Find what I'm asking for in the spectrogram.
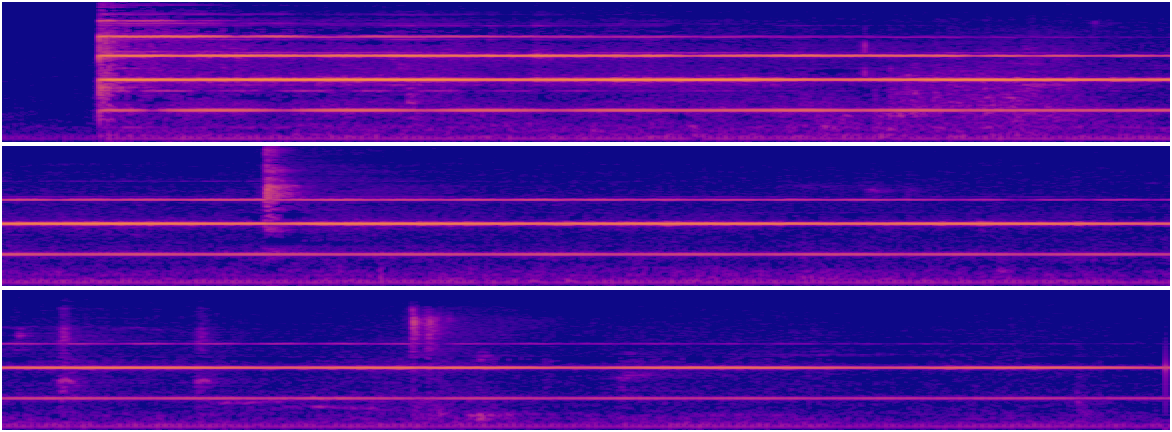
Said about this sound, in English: Uh, if anybody hasn't been here before, I ring the gong once to let us know we're beginning and twice to let us know when it's over.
